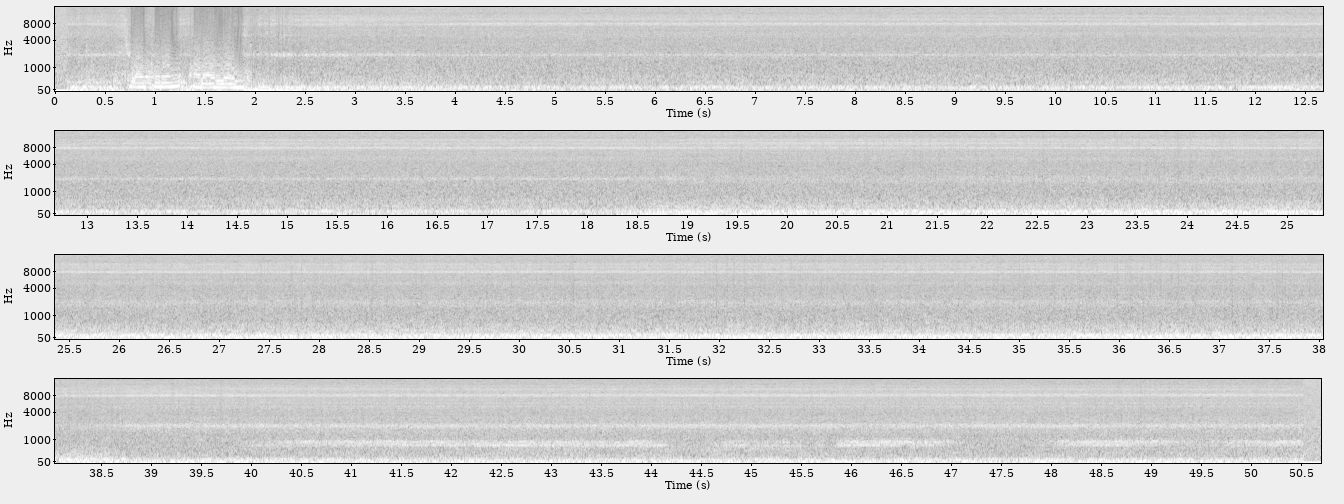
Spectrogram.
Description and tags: I recorded my stove.
stove, coocking-flame, fire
